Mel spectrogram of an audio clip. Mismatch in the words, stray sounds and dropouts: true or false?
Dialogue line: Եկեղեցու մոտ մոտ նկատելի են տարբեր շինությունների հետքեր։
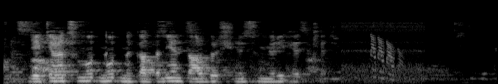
true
